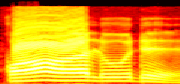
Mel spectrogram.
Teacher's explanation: apabila ada huruf dal berharokat sukun, maka kita baca dengan bacaan qalqalah, harus memantul. Qalqalah artinya memantul.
